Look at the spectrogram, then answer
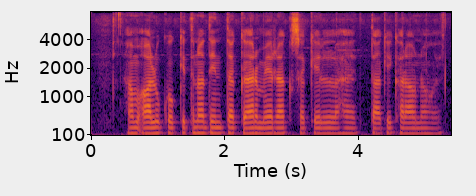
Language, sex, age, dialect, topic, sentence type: Magahi, male, 18-24, Western, agriculture, question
